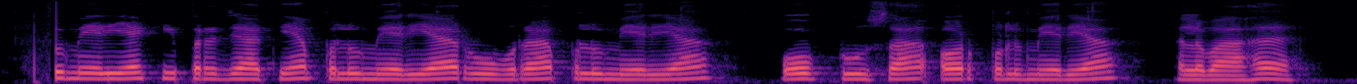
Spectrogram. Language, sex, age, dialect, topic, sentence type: Hindi, female, 46-50, Garhwali, agriculture, statement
